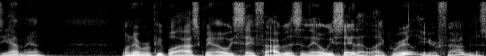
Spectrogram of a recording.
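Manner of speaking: normal talking voice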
